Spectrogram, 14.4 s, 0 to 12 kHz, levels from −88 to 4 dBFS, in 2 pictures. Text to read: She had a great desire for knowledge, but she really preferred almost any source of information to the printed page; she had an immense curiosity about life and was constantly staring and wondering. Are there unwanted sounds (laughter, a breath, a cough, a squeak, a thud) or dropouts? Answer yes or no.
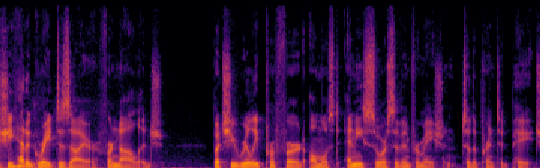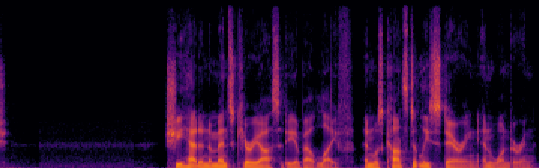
no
